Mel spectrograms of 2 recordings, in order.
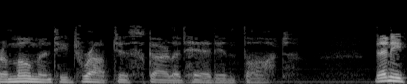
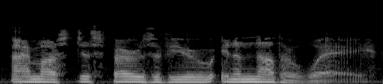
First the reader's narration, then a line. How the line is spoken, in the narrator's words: said Terebus, regarding the prince gloomily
